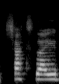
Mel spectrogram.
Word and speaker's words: Châtelet: It's called Brand Yourself by Lucy Werner and Adrienne Châtelet, but that's a silent H because it's French.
